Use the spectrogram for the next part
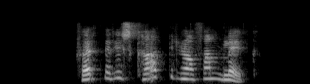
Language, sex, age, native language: Icelandic, female, 50-59, Icelandic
